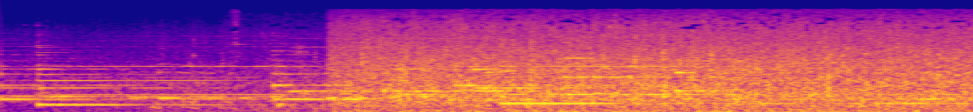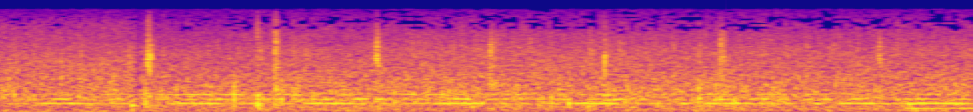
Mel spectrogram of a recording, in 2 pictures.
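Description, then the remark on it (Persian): Steady rain pours down at night in a dense, even hiss, with occasional sharper drops striking and a faint low tone humming underneath. It starts abruptly after a quieter, tonal opening. “تو این شب بارونی کسی رو نداری بری پیشش؟”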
